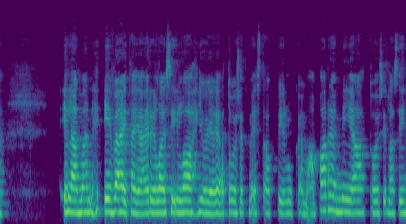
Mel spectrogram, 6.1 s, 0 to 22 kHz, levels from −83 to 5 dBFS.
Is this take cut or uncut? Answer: uncut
